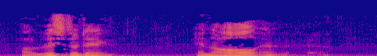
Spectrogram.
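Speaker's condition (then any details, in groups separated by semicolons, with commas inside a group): Stroke with facial paralysis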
